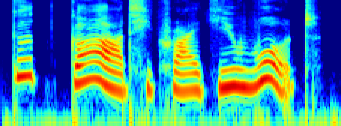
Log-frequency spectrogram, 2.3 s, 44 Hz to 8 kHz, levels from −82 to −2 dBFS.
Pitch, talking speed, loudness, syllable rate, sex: 245 Hz, 160 wpm, -16 LUFS, 3.2 syllables/s, female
